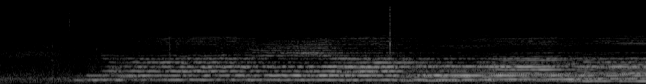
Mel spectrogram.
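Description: Small mixed choir singing a cappella in a church. After a short pause the voices come in together about a second in on a long held chord, then move to new chords twice.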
